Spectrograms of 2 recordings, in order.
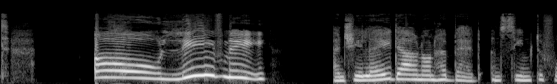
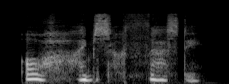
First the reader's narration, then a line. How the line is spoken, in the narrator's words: she sighed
